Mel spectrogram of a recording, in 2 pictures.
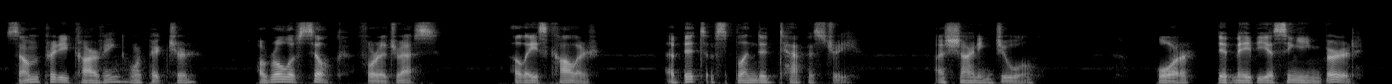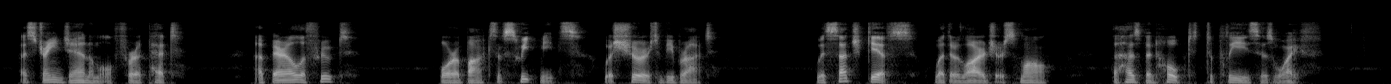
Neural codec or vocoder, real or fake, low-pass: autoencoder, 48 kHz, 32 numbers a frame, DAC-VAE, trained on Japanese speech; fake; 7.2 kHz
